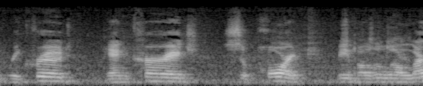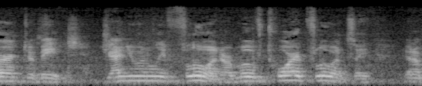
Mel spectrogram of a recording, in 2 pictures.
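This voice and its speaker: A man's voice: mid-range voice, bright, forceful tone, recorded from a distance, a little hiss or hum, low-quality recording. A man advocating for language study in a formal board meeting, speaking earnestly.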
